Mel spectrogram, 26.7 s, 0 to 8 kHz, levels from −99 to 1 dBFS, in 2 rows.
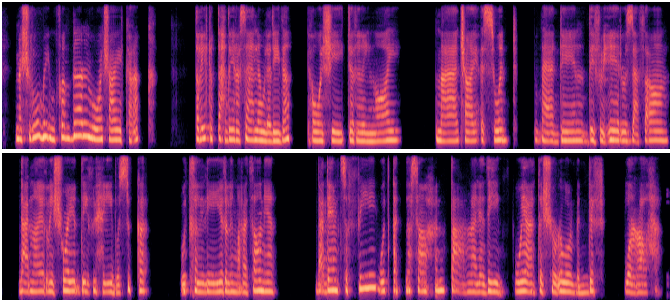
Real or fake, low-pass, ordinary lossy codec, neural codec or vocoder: fake; 7.2 kHz; none; codec, 24 kHz, 0.9 kbps, WavTokenizer, medium music audio release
